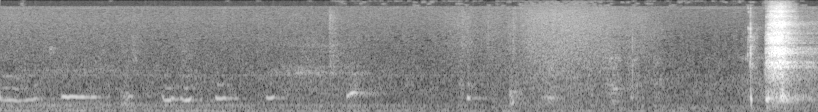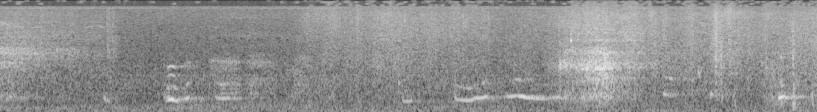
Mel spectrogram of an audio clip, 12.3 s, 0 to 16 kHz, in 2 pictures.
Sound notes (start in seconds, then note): 6.0 Bryn gasps; 9.5 child whimpering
